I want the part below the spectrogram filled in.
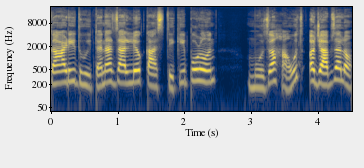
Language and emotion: Goan Konkani, surprised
